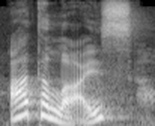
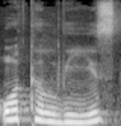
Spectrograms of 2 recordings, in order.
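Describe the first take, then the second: First: It is said with an English pronunciation. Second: It is said with a French pronunciation. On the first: "the English or French pronunciation" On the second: "the English or French pronunciation"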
